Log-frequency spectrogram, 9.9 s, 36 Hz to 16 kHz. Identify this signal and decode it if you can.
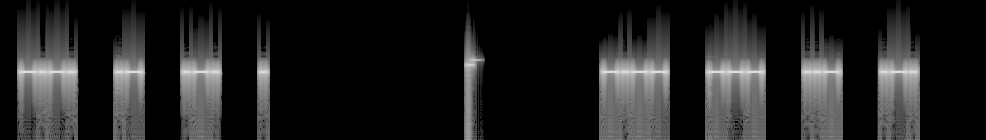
Morse code, heard as a keyed tone, about 25 wpm, spaced as for 14 wpm, 700 Hz. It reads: CARE YOUR
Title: 3x Character Spacing - Top 300 Words - 25wpm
